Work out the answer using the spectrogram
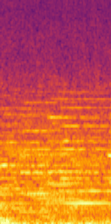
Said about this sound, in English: As you can hear, the bell ringers have started again further down in the village.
